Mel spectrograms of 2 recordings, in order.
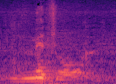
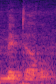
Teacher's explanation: It's noticeable after a T or a D. Okay, if you say middle, that's syllabic L, which is different from middle, putting a schwa in. Although occasionally you'll hear that pronunciation, we like you to say middle.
